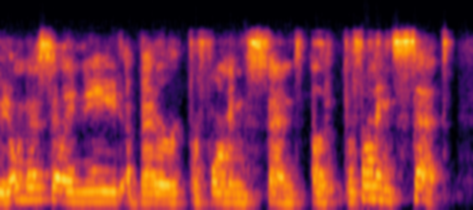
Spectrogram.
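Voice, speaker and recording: A high-pitched man speaks in an American accent at a moderate pace, with ordinary pitch variation. His loudness stays very even against noticeable background noise. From St. Louis, Missouri. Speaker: livestream host. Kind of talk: casual chat. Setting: live stream.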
